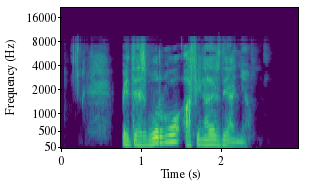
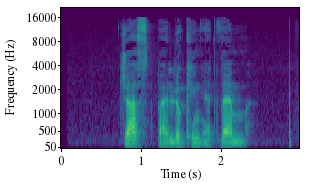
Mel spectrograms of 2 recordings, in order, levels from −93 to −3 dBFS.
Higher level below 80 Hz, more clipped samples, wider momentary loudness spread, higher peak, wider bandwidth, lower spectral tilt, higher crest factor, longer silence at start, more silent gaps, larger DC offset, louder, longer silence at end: first, -64 dBFS vs -78 dBFS; neither; first, 16 LU vs 12 LU; first, -4 dBFS vs -12 dBFS; second, 9.6 kHz vs 16 kHz; about the same, -4 dB/octave vs -4.5 dB/octave; about the same, 22 dB vs 22 dB; second, 0.15 s vs 0.75 s; neither; neither; first, -24 LUFS vs -33 LUFS; first, 0.6 s vs 0.1 s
